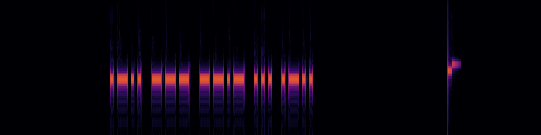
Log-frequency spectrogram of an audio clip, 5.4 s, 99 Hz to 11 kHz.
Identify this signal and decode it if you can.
Morse code, heard as a keyed tone, about 36 wpm, 700 Hz. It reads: LOQSL
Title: Code Groups - 5 Letters - 35wpm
